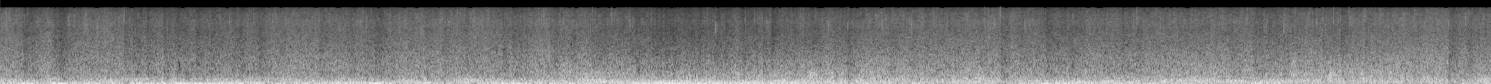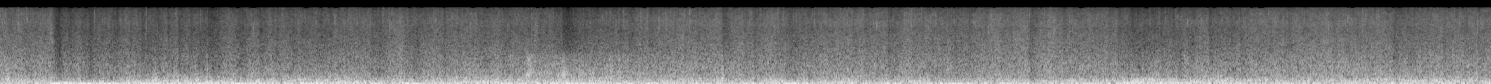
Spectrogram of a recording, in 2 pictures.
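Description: Heavy rain pouring steadily, with a deep, continuous rumble of thunder underneath.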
